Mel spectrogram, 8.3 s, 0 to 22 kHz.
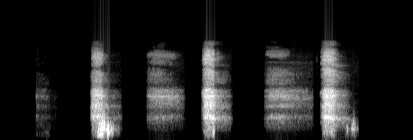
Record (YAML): exhalation_length: 8.3 s
exhalation_amplitude: 28611
exhalation_signal_mean_std_ratio: 0.3
survey_phase: beta (2021-08-13 to 2022-03-07)
age: 18-44
gender: Male
wearing_mask: 'No'
symptom_cough_any: true
symptom_change_to_sense_of_smell_or_taste: true
symptom_loss_of_taste: true
symptom_onset: 3 days
smoker_status: Never smoked
respiratory_condition_asthma: false
respiratory_condition_other: false
recruitment_source: Test and Trace
submission_delay: 2 days
covid_test_result: Positive
covid_test_method: RT-qPCR
covid_ct_value: 23.0
covid_ct_gene: S gene
covid_ct_mean: 23.1
covid_viral_load: 26000 copies/ml
covid_viral_load_category: Low viral load (10K-1M copies/ml)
